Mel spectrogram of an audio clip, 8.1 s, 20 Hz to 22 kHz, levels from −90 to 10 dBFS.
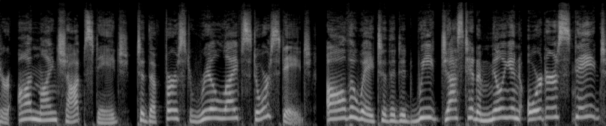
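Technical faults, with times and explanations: No technical faults, with times and explanations, are present in this clip.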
